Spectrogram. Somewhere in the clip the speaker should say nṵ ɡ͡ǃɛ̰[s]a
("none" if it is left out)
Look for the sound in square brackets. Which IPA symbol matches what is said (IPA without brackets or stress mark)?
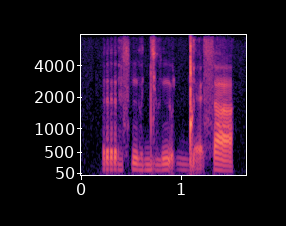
s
